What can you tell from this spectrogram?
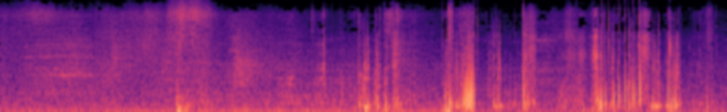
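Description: Scattered knocks, clicks and rustling from handling a candle warmer lamp: its plug pushed into a wall outlet and its cord and in-line switch moved about on a stone countertop.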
